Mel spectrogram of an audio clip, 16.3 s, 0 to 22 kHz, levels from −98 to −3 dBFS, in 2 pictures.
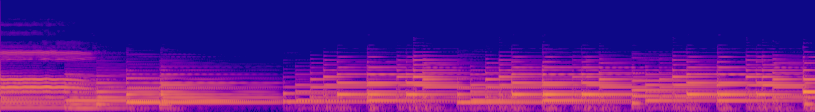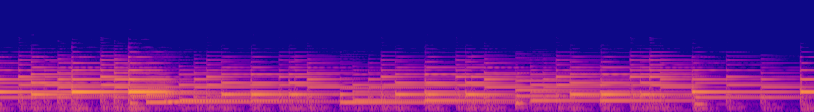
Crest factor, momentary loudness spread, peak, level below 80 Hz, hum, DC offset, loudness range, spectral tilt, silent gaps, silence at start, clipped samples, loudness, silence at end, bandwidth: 18 dB; 9 LU; -18 dBFS; -68 dBFS; none; under 0.1%; 6 LU; -8 dB/octave; none; 0 s; under 0.1%; -36 LUFS; 0 s; 5.2 kHz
